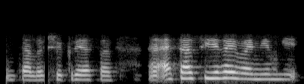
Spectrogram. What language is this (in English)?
Kashmiri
